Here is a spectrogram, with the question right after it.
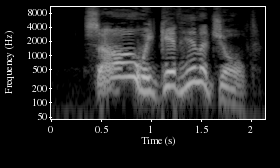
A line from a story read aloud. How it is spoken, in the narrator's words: Lou said brightly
